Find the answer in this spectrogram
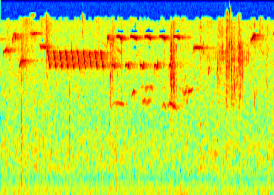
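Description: Outdoor rural ambience: songbirds chirping with short high calls, and a rapid trill about a second in, over a low steady hum.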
